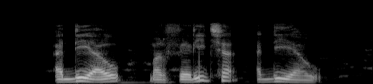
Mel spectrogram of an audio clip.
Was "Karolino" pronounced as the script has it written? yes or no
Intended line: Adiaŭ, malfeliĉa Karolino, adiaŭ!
no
